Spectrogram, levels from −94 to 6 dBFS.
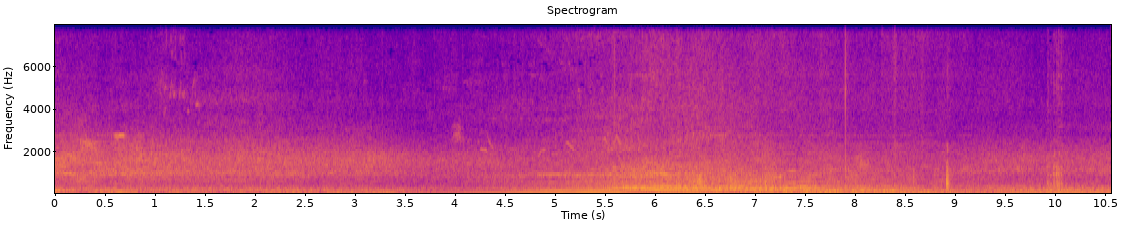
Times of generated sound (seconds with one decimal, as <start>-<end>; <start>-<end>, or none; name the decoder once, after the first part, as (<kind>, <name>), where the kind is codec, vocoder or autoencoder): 0.0-0.6 (codec, DAC); 6.6-9.2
